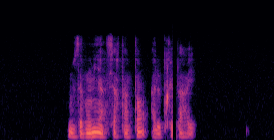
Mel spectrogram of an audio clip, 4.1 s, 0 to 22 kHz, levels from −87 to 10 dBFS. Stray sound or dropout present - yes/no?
yes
